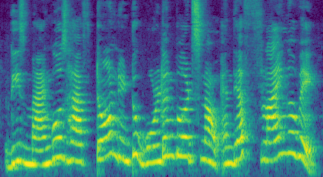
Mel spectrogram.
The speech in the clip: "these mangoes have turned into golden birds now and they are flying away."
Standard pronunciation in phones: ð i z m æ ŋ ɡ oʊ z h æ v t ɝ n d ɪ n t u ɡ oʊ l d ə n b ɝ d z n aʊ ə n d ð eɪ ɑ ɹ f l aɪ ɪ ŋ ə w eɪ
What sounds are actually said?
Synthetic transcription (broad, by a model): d i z m æ ŋ ɡ oʊ z h æ v t ɝ n d ɪ n t u ɡ oʊ l d ə n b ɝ d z n aʊ ə n d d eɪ ɑ ɹ f l aɪ ɪ ŋ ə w eɪ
